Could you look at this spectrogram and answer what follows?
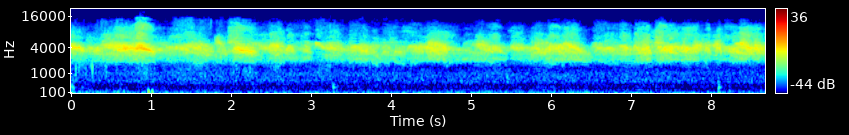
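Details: Common starlings in a flock keep up an unbroken, high-pitched chorus of overlapping chirps, squeaks and rasping notes, swelling and easing slightly over several seconds.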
